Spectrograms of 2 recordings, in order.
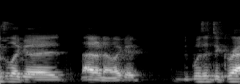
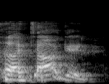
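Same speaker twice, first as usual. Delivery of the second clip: normal talking voice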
